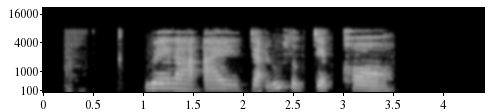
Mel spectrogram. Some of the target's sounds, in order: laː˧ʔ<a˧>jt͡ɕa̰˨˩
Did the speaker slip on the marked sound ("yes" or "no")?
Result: no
